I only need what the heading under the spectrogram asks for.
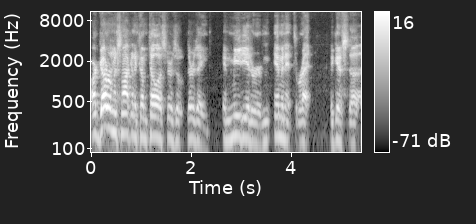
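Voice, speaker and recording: A man at a very fast pace, somewhat breathy, fairly high in pitch with ordinary pitch variation. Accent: American. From Texas. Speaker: security consultant livestream host. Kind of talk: live-streamed intelligence briefing. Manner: casual, unpolished.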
